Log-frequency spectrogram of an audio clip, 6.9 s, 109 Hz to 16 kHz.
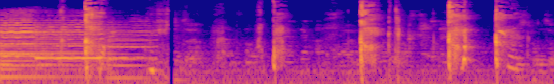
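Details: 100-day-old baby with a cough and cold: several short, sharp coughs after a brief stretch of music.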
